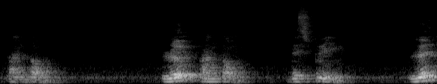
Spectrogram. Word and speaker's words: printemps: Le printemps, okay, we pronounce this printemps, okay, printemps.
